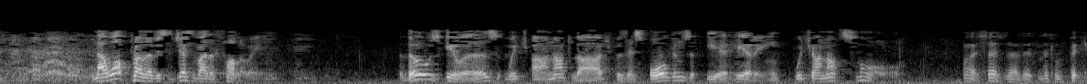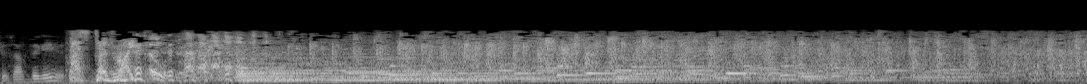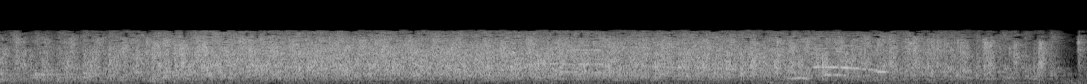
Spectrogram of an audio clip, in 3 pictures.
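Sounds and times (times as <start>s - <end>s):
laughter: 0.0s - 0.9s, 11.6s - 13.9s
speech: 1.0s - 2.7s, 4.0s - 14.1s
audience applause: 12.6s - 32.6s.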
